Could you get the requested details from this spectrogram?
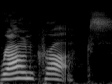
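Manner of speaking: quiet, hushed undertone. Retelling his answer when asked what the race ticket cost: quiet, hushed voice. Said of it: "in a quiet, hushed voice".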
